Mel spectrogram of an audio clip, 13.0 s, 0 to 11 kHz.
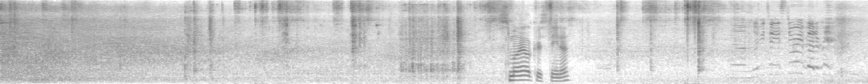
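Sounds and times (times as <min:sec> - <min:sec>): broad rushing noise: 0:00.0 - 0:06.2.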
